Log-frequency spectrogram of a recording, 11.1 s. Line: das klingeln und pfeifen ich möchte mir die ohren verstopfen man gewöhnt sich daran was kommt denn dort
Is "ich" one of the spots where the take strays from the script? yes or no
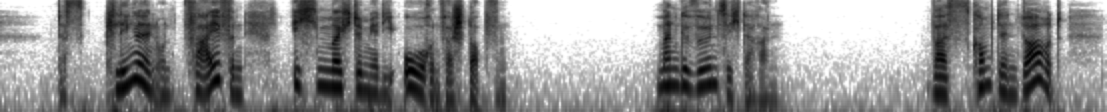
no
